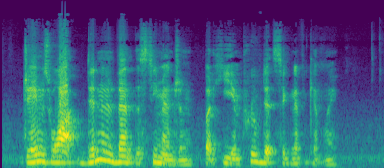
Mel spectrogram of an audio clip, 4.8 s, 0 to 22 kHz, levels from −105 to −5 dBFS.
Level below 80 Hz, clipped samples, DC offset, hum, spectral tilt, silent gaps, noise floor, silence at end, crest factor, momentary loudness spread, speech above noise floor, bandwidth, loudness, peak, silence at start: -48 dBFS; under 0.1%; under 0.1%; none; -6 dB/octave; none; -47 dBFS; 0.6 s; 16 dB; 18 LU; 32 dB; 11 kHz; -15 LUFS; 0 dBFS; 0.3 s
